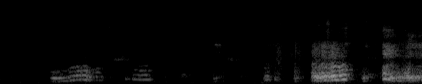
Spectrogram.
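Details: Six-week-old puppies indoors, with a soft, tonal whining whimper twice early on, then louder rough, noisy yelps and growly squeals near the end.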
